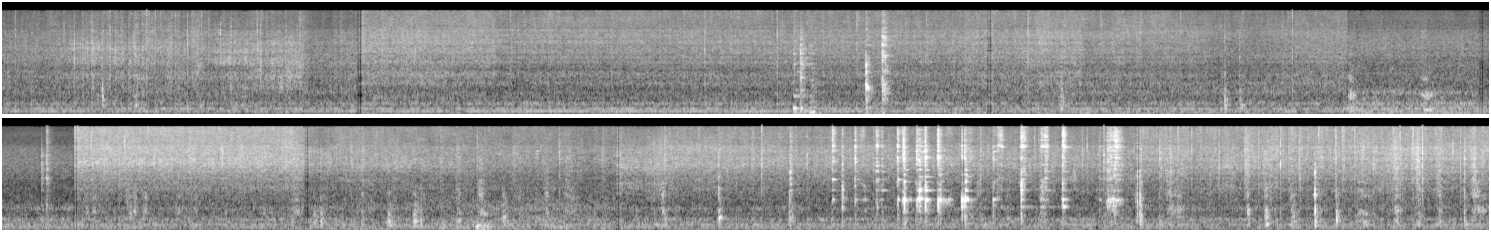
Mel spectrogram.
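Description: Food sizzling in oil in a nonstick wok while a plastic spatula stirs and scrapes. A louder, brighter sizzle starts about halfway through, with garlic frying in the oil. Near the end a quick run of sharp spatula clacks against the pan comes as fried rice is stirred.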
